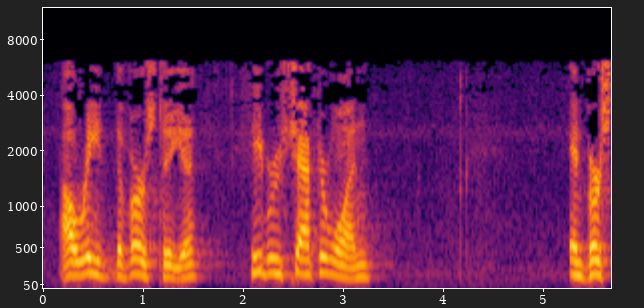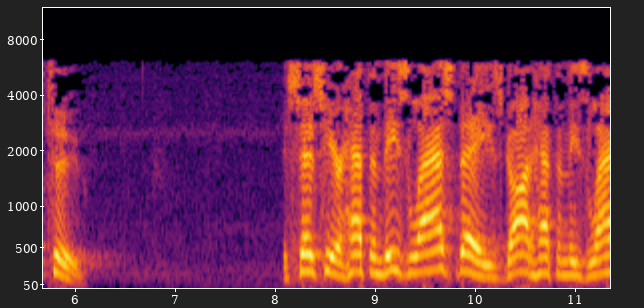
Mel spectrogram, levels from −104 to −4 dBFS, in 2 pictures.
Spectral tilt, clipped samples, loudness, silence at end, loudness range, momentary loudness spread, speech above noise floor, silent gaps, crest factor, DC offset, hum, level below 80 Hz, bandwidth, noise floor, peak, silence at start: -5 dB/octave; under 0.1%; -16 LUFS; 0 s; 10 LU; 12 LU; 47 dB; none; 18 dB; under 0.1%; 60 Hz at -55 dBFS; -62 dBFS; 6.4 kHz; -62 dBFS; 0 dBFS; 0.15 s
